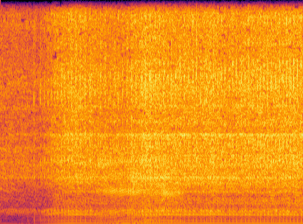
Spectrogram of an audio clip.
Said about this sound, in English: It's that chainsaw that has always been added to every haunted house that terrifies everyone every time.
